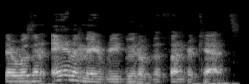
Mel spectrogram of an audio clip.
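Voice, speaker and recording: A man's voice: medium pitch, lively intonation, fairly quick, a bit bright, poor audio. A young man co-hosting a casual podcast, earnestly arguing his point. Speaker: podcast co-host.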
